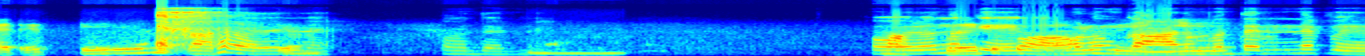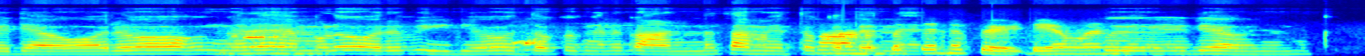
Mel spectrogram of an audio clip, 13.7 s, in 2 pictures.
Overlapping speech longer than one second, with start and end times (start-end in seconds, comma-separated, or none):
4.4-6.0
